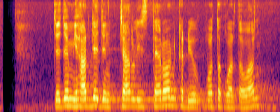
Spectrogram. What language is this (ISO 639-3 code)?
sun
